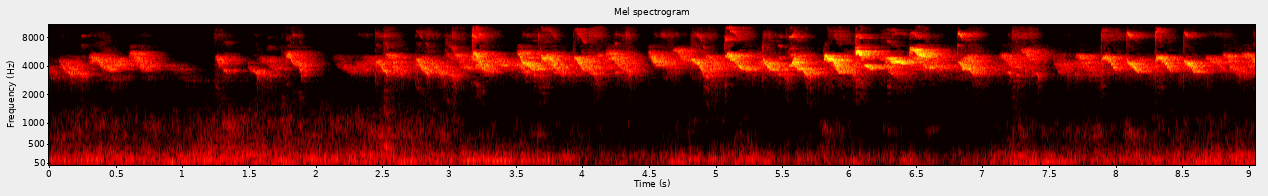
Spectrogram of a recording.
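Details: Caged Oriental white-eye singing in the buka tiong aw style after sleeping late the previous night, 25 January 2022: a continuous high twittering chatter of quick slurred notes, building louder midway, faint low background hum.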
